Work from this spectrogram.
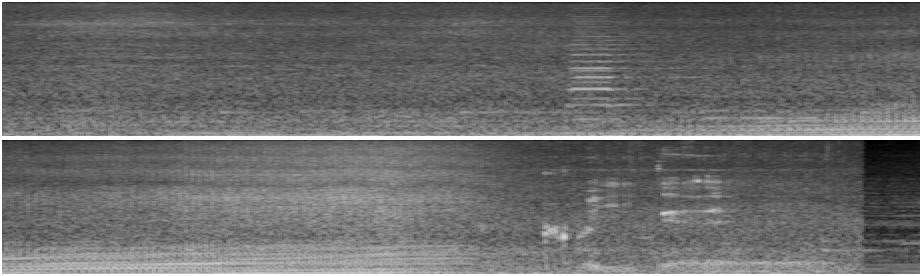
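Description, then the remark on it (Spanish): A motorcycle engine starts up and revs, its exhaust rising into a loud, throbbing drone that holds for several seconds before easing back with a few sharp pops. “De pronto se escucha el arranque de una motocicleta y el sonido que hace su escape”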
